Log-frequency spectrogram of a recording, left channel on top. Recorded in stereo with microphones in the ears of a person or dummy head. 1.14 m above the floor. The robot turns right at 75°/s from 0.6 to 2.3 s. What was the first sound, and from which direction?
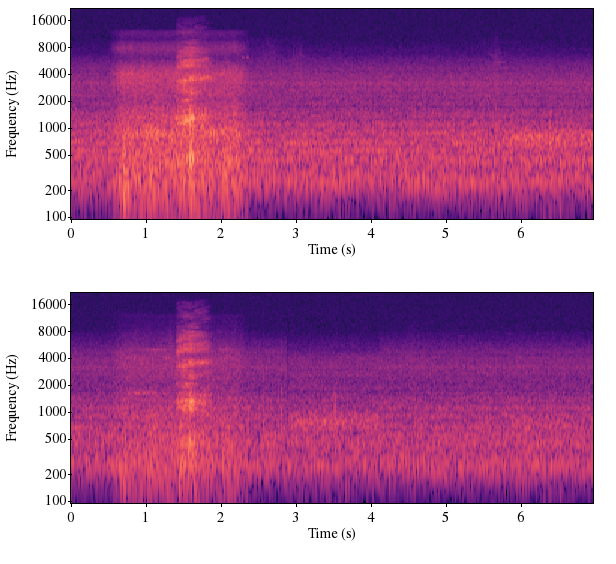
A cough, 145° left.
